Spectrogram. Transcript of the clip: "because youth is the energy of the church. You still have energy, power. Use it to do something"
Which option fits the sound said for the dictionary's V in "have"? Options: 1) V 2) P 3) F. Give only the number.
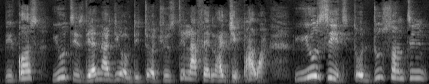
3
